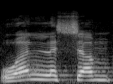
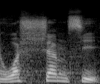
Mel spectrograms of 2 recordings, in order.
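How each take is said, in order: First: The L is pronounced clearly before the SH. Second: The L merges into the following SH sound. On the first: The speaker calls it wrong. "kalau kena baca dengan izhar juga" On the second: The speaker calls it right. "senang kita baca"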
